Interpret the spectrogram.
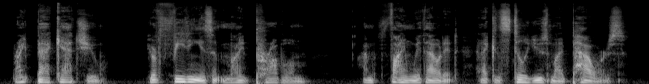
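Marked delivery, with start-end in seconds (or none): none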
